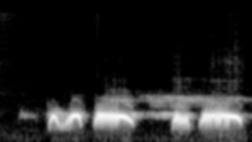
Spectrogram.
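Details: Spotted dove in 'giọng thổ' voice, cooing to prompt other doves to answer; two rounded coo phrases in quick succession, each a short wavering note followed by a drawn-out falling coo, with faint overlapping tones.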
